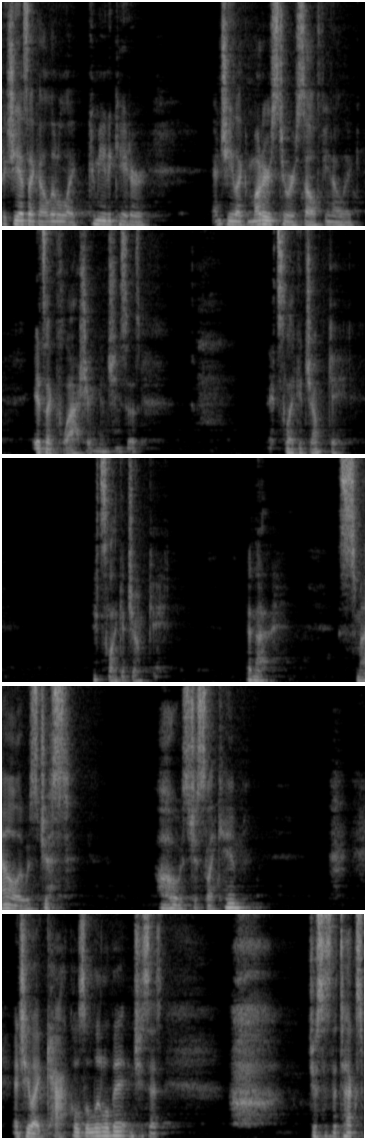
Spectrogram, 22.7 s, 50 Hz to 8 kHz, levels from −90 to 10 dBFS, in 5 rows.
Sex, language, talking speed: male, English, 155 wpm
